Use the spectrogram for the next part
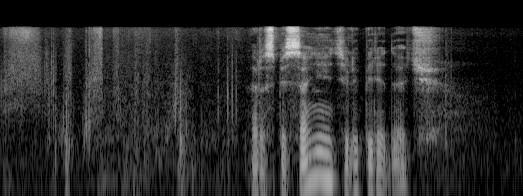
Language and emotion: Russian, neutral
